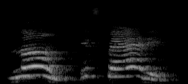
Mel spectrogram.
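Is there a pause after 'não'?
yes. There is a pause after não.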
